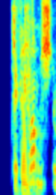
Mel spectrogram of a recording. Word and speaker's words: Tecumseh: Tecumseh? – Yeah. – Tecumseh, Michigan.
